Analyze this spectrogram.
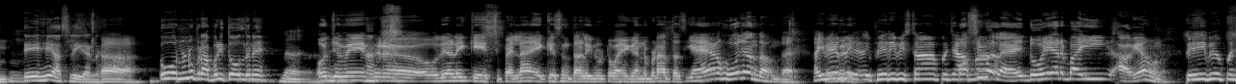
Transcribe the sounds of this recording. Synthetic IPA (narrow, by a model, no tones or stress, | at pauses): t̪eːɦeːəsliːɡənɦãːoːʊnãːnũːpəɾaːbɾiːt̪oːld̪eneːoːd͡ʒɪʋẽːɪɾoːd̪eːaːleːkeːst͡ʃpɛːlãːeːkːɪsənt̪aːliːnũːʈəʋaːeːɡənbəɽ̃aːt̪aːsiãɦoːd͡ʒãːnd̪aːɦʊnd̪aːẽpʰɪɾiːbiɪst̪əɾãːpəɲd͡ʒaːəsiːbəlɛːd̪oːɦjaːɾbaːiːaːɡɪjaːɦʊɳpʰɪɾiːbipə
